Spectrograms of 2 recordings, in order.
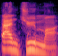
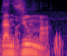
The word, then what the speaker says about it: Danjuma: pronounced with a z I thought it was Dan Zuma that's what I thought well I I thought I thought that was the Netherlands pronunciation it's not it's not Dan Juma it's like then Zuma yeah yeah something like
